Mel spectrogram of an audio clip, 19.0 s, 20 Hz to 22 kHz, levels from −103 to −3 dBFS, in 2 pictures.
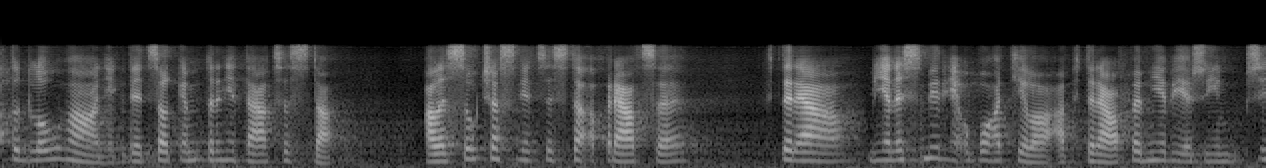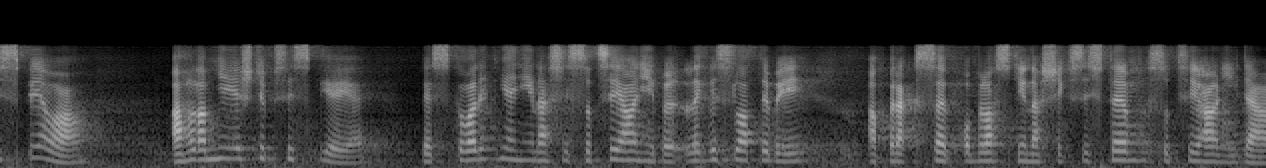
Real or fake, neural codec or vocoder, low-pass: fake; codec, 16 kHz, about 1 kbps, DyCAST, with the encoder's durations; 7.2 kHz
